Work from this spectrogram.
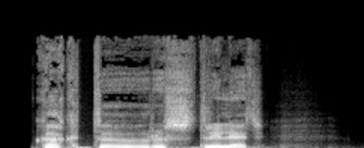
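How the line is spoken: Muttered. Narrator (Russian): пробормотал Боровский

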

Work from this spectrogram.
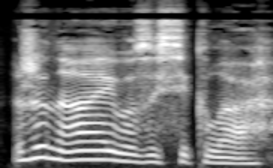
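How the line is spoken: Sighing. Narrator (Russian): вздохнула Надежда

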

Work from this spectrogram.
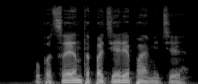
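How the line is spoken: Quiet. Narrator (Russian): тихо сообщил санитар

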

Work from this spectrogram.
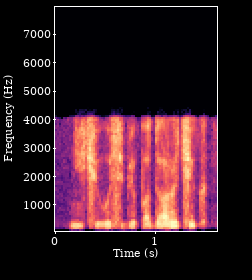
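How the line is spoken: Breathed out. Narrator (Russian): выдохнул Федя

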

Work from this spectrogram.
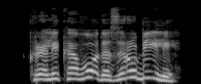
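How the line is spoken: Yelling. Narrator (Russian): заорал Восьмибратов

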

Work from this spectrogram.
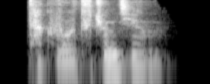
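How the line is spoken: Quiet reply. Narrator (Russian): ответила негромко

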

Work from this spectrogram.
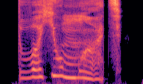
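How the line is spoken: Weak groan. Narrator (Russian): простонала Ваня, бессильно

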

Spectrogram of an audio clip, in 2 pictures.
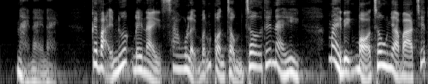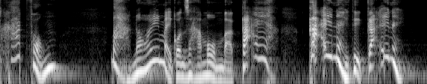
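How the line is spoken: Hissing, furious shriek. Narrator (Vietnamese): bà Chánh vả cho lão Toán gù nổ cả đom đóm mắt mà rít lên

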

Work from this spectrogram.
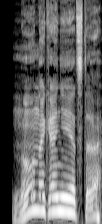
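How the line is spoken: Relieved exhale. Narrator (Russian): выдохнул Галицкий

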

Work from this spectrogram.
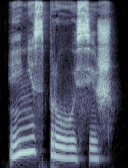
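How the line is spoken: Thoughtful drawl. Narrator (Russian): задумчиво протянул Николай

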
